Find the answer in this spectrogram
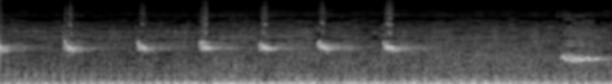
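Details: White-rumped shama training song: six sharp, down-slurred whistled notes repeated about every third of a second, then a lower falling note, over a steady engine-like hum.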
